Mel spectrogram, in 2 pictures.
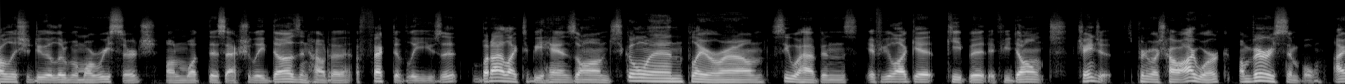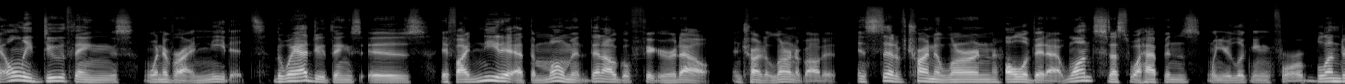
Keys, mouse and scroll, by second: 1.5-15.7 drag, 20.1 Tab, 21.9-22.9 shift+scroll down 3, 23.2 shift+middle click, 24.9-26.9 middle drag.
